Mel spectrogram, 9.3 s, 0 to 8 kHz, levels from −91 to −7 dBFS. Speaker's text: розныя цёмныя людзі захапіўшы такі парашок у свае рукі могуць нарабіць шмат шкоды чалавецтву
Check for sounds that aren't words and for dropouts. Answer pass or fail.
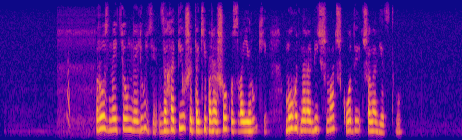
fail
